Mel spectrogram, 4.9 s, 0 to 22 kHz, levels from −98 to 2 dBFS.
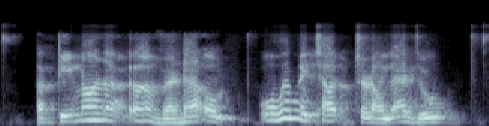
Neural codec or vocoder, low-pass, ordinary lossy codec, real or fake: codec, 16 kHz, 1 kbps, FreqCodec, larger model; 7.2 kHz; Opus, 32 kbps; fake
